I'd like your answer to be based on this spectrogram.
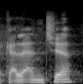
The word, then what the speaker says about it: Calancea: Y entre los nombres que me pasó, estaba el de este grupo, que se llama Lupi Calancha. En verdad Calancia se escribe, pero parece que se pronuncia Chea o una EA junta. – Ahí va. – Entonces queda Calancha.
